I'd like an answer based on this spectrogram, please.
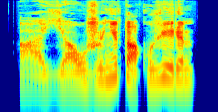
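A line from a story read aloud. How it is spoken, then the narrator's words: Muttering. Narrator (Russian): пробормотал Торн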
